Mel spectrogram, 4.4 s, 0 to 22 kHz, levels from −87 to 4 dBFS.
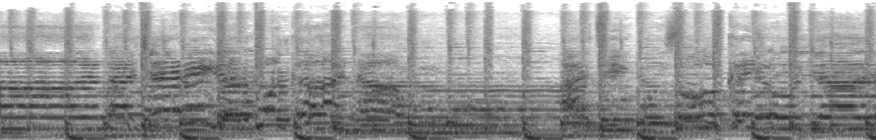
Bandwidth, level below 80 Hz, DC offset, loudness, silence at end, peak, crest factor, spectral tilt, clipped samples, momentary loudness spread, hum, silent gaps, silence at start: over 20 kHz; -28 dBFS; under 0.1%; -16 LUFS; 0 s; -2 dBFS; 14 dB; -4.5 dB/octave; under 0.1%; 5 LU; none; none; 0 s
